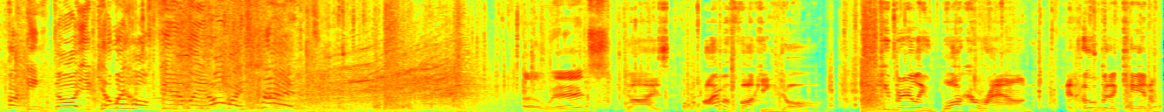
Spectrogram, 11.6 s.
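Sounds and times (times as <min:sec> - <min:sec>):
heavy low thumps: 0:00.0 - 0:06.9
car windshield smashing: 0:00.0 - 0:11.6
speech: 0:05.3 - 0:11.6.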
